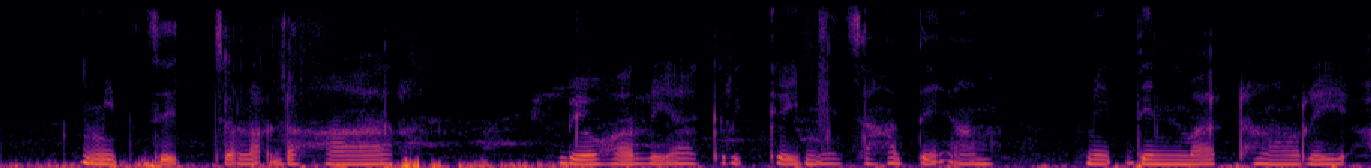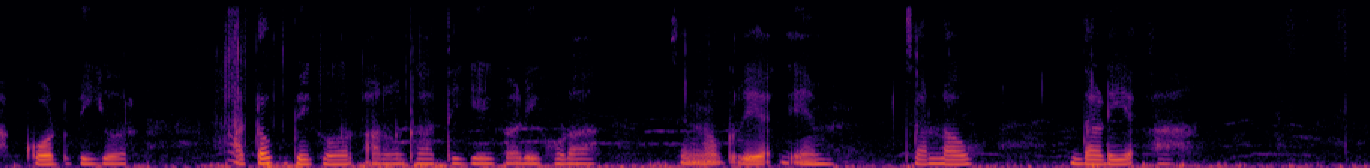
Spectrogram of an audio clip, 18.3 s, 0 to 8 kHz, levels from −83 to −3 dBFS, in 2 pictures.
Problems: low volume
